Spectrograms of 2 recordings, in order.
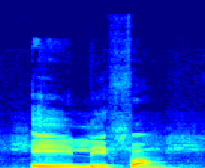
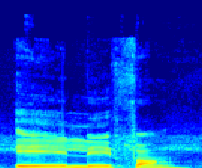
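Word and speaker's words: éléphant: East upon us a so elephant will be pronounced elephant elephant very good next we are looking at a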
